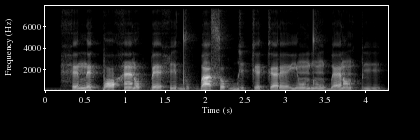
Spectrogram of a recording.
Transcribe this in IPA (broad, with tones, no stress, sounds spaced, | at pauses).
h e˧ n e˦ ɡ͡b ɔ˧ h ɛ̃˧ ɾ o˦ k͡p e˧ h i˧ d u˨ ɡ͡b a˧ s o˦ ɡ͡b i˦ k e˧ k ɛ˨ ɾ e˨ j ũ˨˦ d ũ˦˨ ɡ͡b ɛ˨˦ ɾ ɔ̃˧ k͡p i˨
